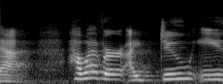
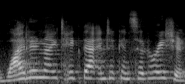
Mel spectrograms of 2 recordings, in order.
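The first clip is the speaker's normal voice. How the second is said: high, fast, self-scolding tone. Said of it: "I started berating myself".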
